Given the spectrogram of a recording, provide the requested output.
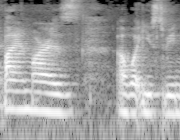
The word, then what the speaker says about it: Myanmar: Am I saying that right? – Myanmar? – Myanmar, yeah. Had their very first Pride.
